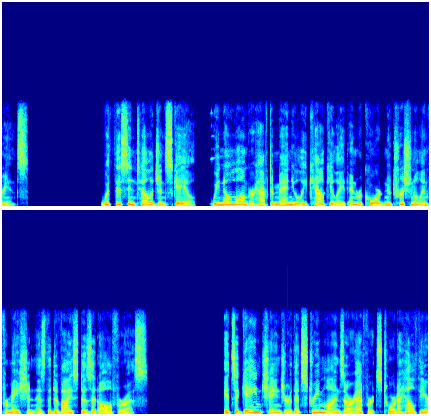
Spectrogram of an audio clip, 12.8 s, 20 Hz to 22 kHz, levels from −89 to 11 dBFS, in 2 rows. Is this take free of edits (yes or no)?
yes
